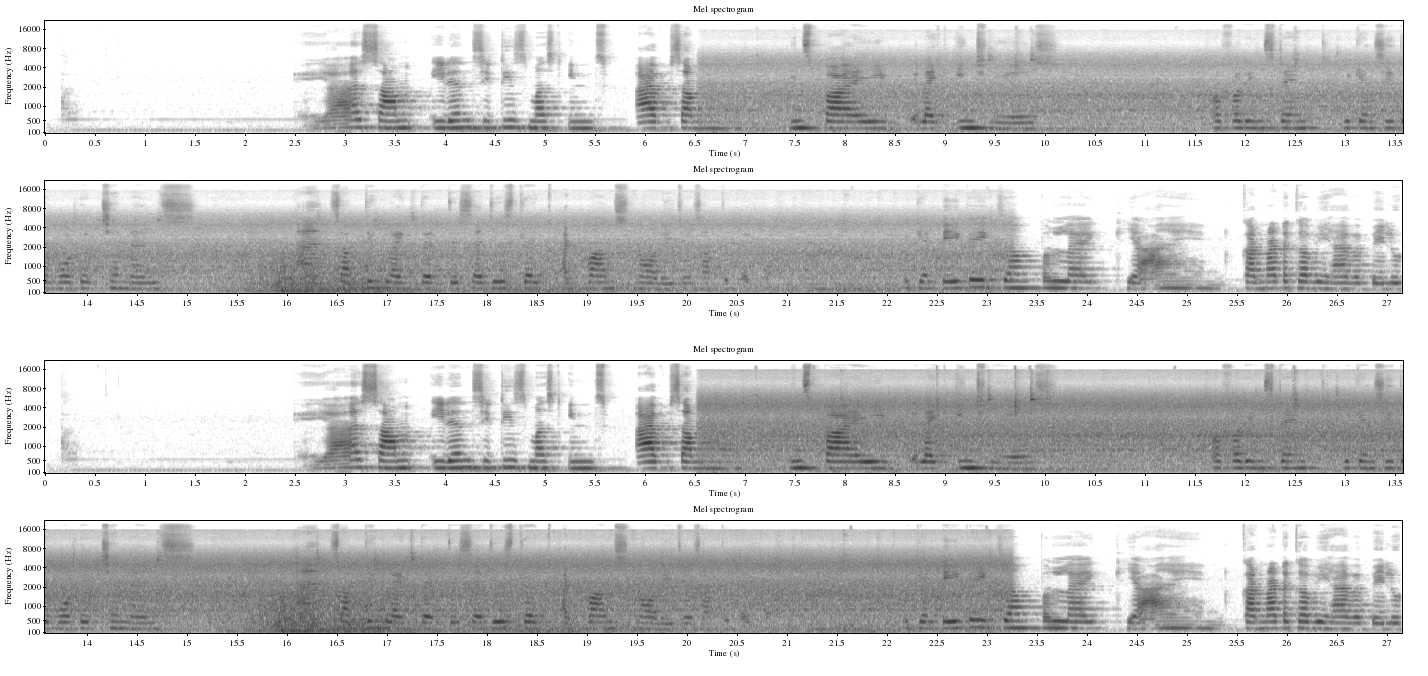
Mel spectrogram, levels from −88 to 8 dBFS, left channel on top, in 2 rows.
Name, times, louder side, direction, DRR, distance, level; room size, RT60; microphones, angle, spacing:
voice 1, 2.5-7.0 7.4-10.1 11.6-15.1 16.1-20.9 22.2-27.1, right 2 dB, 15° right, 0.6 m, -27 dB
sound 1, 6.5-23.3, right 7 dB, 65° right, 0.8 m, -28 dB
8.8 x 7.5 x 8.7 m
head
